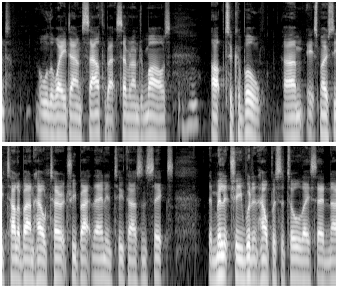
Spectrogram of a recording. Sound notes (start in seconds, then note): none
